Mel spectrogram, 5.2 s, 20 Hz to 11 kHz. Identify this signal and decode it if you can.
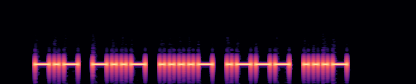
Morse code, heard as a keyed tone, about 20 wpm, 700 Hz. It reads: KX4JV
